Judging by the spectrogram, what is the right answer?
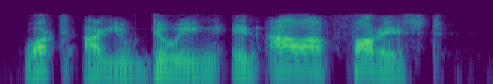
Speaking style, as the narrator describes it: bellowed the hard-faced grey centaur

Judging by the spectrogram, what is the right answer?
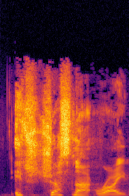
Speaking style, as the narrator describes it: muttered to himself

